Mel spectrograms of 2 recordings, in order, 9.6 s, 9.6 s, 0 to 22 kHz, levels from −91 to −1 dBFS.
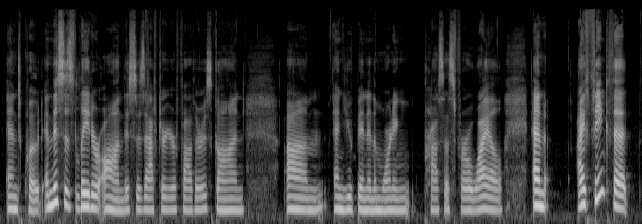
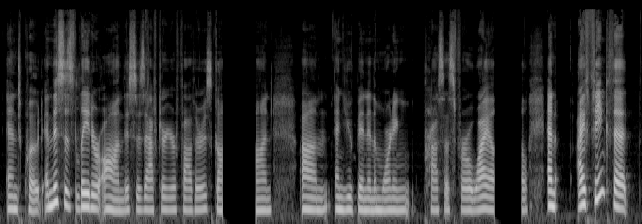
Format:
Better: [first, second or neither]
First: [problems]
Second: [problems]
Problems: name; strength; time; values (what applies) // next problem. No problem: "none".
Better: first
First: none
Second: audio freezing; at 3.5 s for 0.5 s and at 7.5 s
